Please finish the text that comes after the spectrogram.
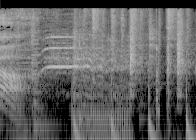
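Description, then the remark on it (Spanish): A horse whinnies loudly, a long shrill call with quavering, descending pulses, followed by a few shorter snorting bursts. “Con las orejitas del caballo Alvin Díaz”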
